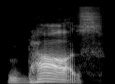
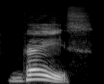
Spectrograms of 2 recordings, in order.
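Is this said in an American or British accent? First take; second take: British; American. First: It is said with a British accent. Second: It is said with an American accent. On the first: "And British English" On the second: "American English"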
